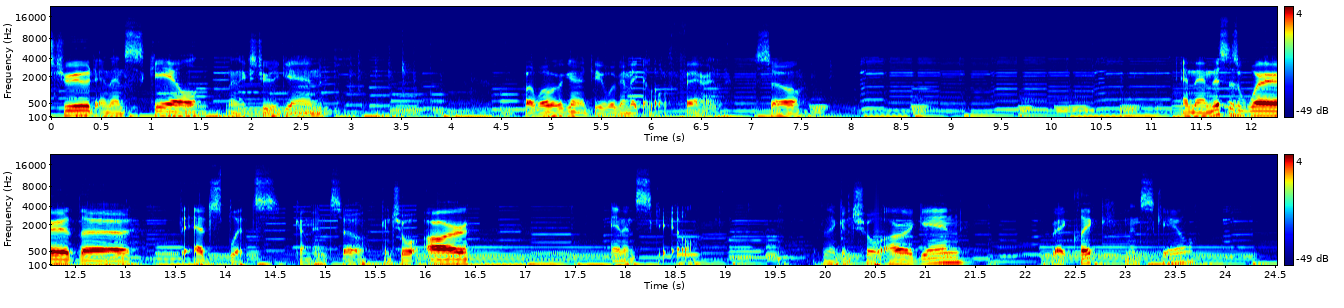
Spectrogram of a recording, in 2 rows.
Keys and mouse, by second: 0.6 s, 1.8 e, 2.6 ctrl+z, 2.9 ctrl+z, 3.1 ctrl+z, 3.5 Tab, 4.8 Tab, 5.2 click, 6.0 g, 6.5 click, 7.6 s, 10.9 click, 12.6 s, 15.6 ctrl+r, 17.4 s, 19.2 s, 20.1 ctrl+r, 22.9 s.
